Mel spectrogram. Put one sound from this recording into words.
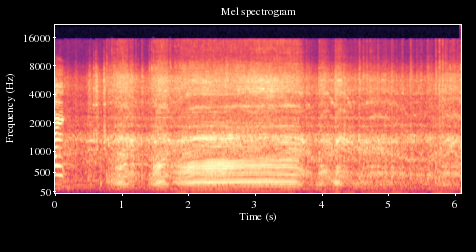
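A dirt bike engine roars close by as the bike pulls away.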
